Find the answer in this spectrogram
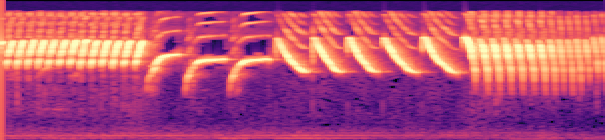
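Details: Belgian canary training song opening with a fast, even high trill, followed by upward-swept whistles and a run of loud downward-slurred notes, ending in another rapid rolling trill.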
